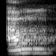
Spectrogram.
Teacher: Ketika mimnya ditasdidkan, itu dirapatkan bibir atas dengan bawah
